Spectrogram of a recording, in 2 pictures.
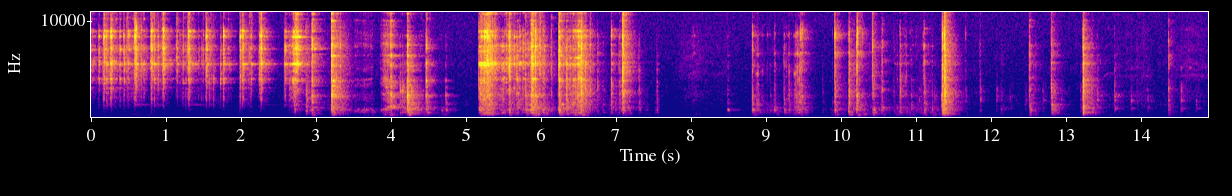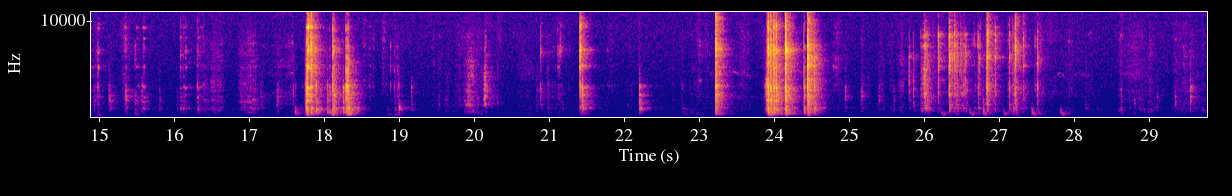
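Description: Metal hardware clinking and rattling as a muffler clamp and small metal bracket are handled and fitted around a drill press's steel column. The sound comes in short bursts of clicks and ringing jingles with brief pauses between.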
